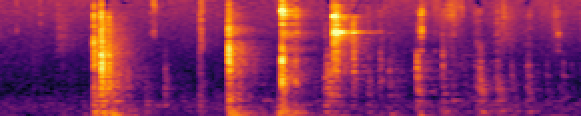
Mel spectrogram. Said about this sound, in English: All right, everybody got their bottle openers? Let's open this bad boy up.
